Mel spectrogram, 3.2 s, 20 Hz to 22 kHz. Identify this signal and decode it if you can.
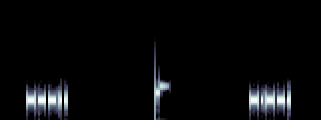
Morse code, heard as a keyed tone, about 48 wpm, 700 Hz. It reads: 8 <KN>
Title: Single Character (Letter:Number:Punctuation:Prosign) Alt 45wpm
